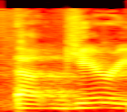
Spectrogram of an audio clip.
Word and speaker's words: Gerry: Gary is how you pronounce his last name, and you see his pedigree there, one of our founding fathers.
